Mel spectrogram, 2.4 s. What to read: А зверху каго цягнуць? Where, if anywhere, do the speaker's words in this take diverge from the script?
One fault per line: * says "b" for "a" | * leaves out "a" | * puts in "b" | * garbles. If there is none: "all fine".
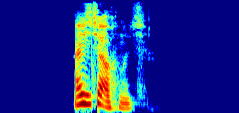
* leaves out "зверху каго"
